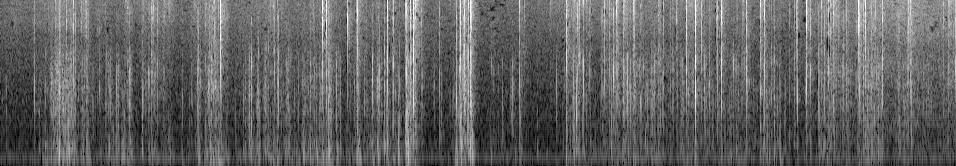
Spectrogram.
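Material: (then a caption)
Plastic film. An empty clear plastic bag, held in one hand, is crumpled and rubbed with the fingertips. It gives a continuous, soft, dense crinkling with brief louder crackles and a bright, airy hiss, while a faint steady low hum runs underneath.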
